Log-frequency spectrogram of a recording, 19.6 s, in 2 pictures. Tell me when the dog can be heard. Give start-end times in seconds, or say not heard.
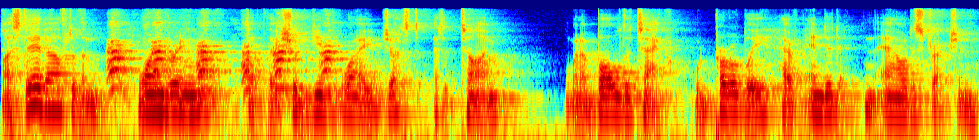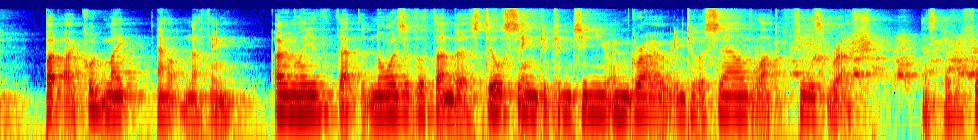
0.2-3.5, 17.0-19.5.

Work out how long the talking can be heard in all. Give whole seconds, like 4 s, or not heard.
19 s.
